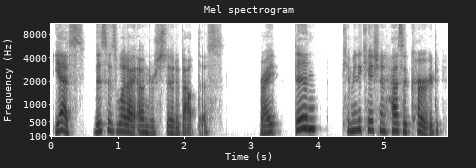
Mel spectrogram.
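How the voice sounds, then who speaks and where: A woman hosting a podcast talks in a loose, chatty way. She builds her points step by step and keeps asking "right?" as she goes. Her voice sits at a middle pitch. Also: measured pace, a little mellow. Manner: chatty and explanatory, with many "like" and "right?". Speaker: podcast host. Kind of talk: conversational interview.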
